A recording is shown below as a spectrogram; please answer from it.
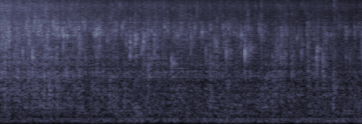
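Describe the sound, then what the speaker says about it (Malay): Onions frying in hot oil to make crispy fried shallots for a Malaysian mamak-style squid dish, a loud, steady dense sizzle with bubbling crackle throughout and no talking. "minyak dah panas, kita goreng bawang dulu ya untuk buat bawang goreng"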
